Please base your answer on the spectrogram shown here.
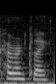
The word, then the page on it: currently: English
